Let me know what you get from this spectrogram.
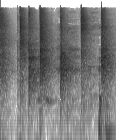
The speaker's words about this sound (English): Crowd erupts. People are going pretty crazy at this point. It seems like you guys aren't the only people that have been drinking, and there's yeah. just a general merriment in the crowd.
